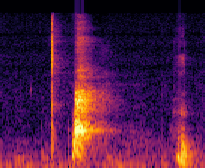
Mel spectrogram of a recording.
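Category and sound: animal, dog barking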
